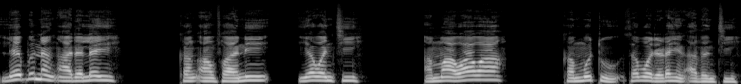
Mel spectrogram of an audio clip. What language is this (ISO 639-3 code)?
hau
